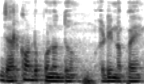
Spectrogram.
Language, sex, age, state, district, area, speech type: Santali, male, 18-30, Jharkhand, East Singhbhum, rural, spontaneous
